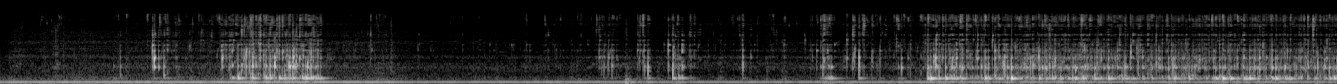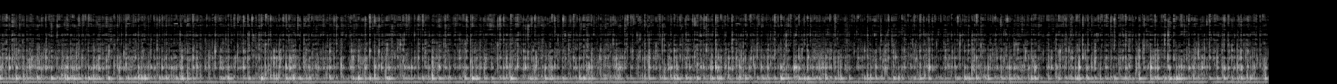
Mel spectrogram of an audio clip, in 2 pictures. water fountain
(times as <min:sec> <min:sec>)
0:05.3 0:26.1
